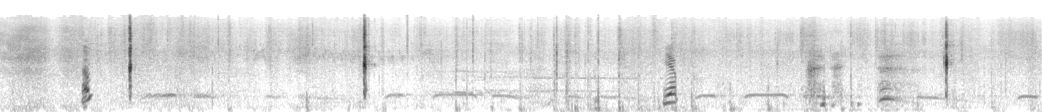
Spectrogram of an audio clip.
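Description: A horse trotting and cantering around a sand round pen, its hoofbeats soft and faint. Three sharp clicks stand out above everything else, and a bird's low hooting notes repeat in the background.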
